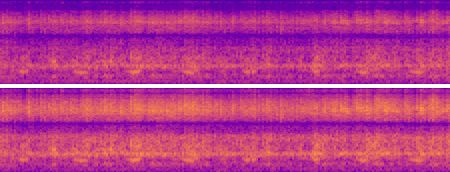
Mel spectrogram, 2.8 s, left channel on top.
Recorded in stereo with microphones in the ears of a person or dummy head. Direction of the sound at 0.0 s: 40° right (ahead or behind).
